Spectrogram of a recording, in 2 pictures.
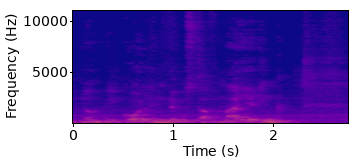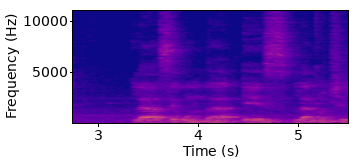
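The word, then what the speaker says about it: Meyrink: r i n K meing se escribe gusta meing pero se dice maying no gustav tiene tres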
